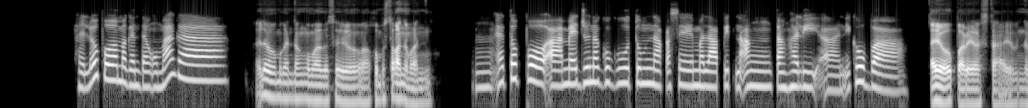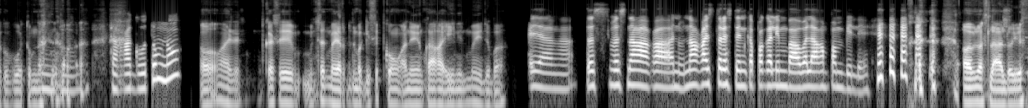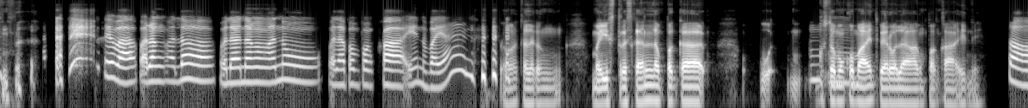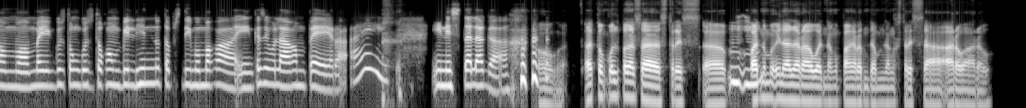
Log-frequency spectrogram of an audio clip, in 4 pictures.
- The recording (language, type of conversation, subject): Filipino, unstructured, Paano mo inilalarawan ang pakiramdam ng stress sa araw-araw?
- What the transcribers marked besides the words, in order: laughing while speaking: "na rin ako"; other background noise; laugh; laugh; laughing while speaking: "yun"; laugh; laugh; chuckle; laugh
